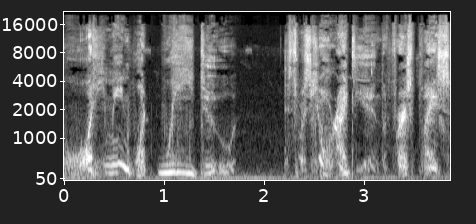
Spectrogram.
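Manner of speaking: harsh, hushed whisper. Character arguing with a companion while hiding behind trees, harsh whisper. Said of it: "It's like a whisper, but it's a harsh whisper".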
